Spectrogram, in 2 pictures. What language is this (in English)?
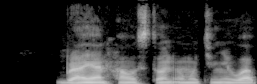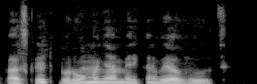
Kinyarwanda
